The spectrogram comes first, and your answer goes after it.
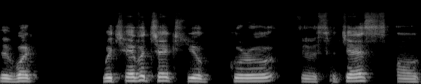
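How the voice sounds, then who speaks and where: A man with a fairly high pitch holds fairly even intonation. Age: 60s. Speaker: Buddhist translator and dharma teacher. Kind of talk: interview Q&A. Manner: halting.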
